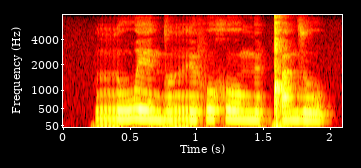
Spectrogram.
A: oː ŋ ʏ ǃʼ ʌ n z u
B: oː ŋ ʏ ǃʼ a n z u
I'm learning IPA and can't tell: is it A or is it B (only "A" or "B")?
B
